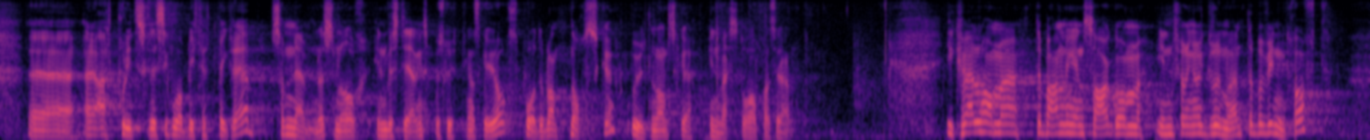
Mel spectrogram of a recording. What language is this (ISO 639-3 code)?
nor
